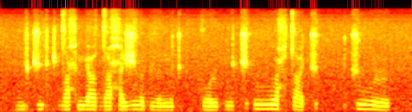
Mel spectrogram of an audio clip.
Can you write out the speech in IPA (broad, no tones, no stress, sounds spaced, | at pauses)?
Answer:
bʲ e̤ t͡ʃ j i̤ t͡ʃ dˤ u ħ mʲ ɯ ɹ dˤ e ħ e ʒ ɯ ə̯ pʲ o ə̯ n o t͡ʃ kː o ɹ p ɯ t͡ʃ | lː u ħ tˤ o t͡ʃ | t͡ʃ u ɹ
